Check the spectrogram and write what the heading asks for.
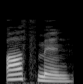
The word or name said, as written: othmann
